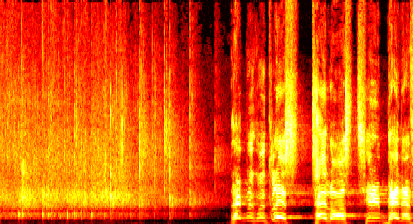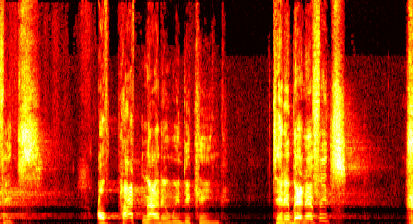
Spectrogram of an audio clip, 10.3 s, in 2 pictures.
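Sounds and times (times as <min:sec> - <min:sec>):
audience clapping: 0:00.0 - 0:02.9
speech: 0:03.1 - 0:05.7, 0:06.4 - 0:08.0, 0:08.6 - 0:09.6.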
